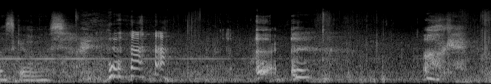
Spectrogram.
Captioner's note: Jordan laughs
